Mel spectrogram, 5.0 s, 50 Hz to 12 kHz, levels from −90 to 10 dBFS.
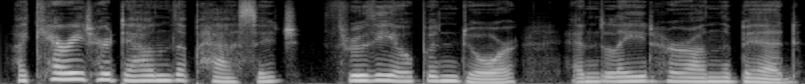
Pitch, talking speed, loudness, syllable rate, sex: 180 Hz, 190 wpm, -17 LUFS, 4.6 syllables/s, female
